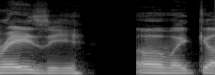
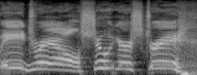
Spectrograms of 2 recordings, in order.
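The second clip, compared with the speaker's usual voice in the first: anime-style voice, much higher pitch; 5 dB louder than usual. Streamer doing a bit for viewers, Pokémon anime bug catcher impression. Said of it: "my Pokemon anime impression".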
